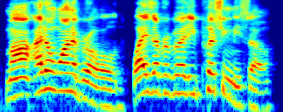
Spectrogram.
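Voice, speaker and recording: Brief: young man as earnest nervous groom, high bright tone. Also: sing-song, brisk, exaggerated voice. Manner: earnest, restless. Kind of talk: amateur play reading.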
